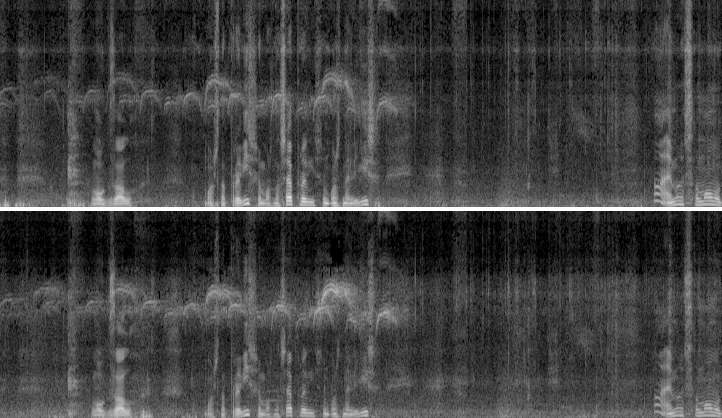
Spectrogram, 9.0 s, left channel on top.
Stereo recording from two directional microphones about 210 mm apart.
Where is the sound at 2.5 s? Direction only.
30° left (ahead or behind).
